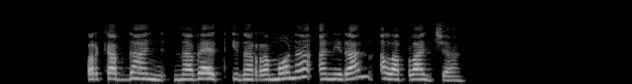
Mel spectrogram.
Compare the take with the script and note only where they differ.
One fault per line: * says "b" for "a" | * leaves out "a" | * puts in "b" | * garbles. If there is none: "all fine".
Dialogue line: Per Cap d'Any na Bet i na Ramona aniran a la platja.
all fine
